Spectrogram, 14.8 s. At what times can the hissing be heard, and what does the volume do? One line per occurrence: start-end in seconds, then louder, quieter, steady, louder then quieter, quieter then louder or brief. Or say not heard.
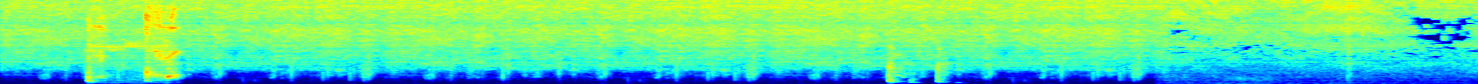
0.0-14.7 steady.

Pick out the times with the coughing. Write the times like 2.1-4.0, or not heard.
0.8-1.8, 8.8-9.6.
